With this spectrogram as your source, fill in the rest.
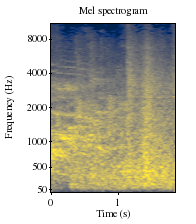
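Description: A crowd roars and swells at a tag-team wrestling match while a clothesline lands with a dull thud, the noisy arena din staying loud from start to finish.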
